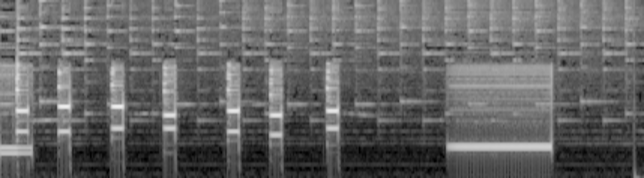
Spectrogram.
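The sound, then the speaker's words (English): Telephone dialing tones as a number is keyed in: seven short, evenly spaced beeps of varying pitch, then a single longer, louder tone, with no voices. “let's find out. Dialing at random.”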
